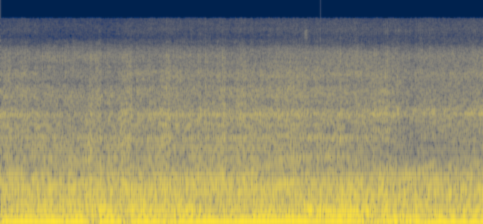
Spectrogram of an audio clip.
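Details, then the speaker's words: Moto-Ski snowmobile on snow after carb cleaning, new fuel lines and exhaust gaskets: engine holds a flat droning pitch barely changing as it pulls; drive belt slipping on the clutches unless throttle applied gently. "I don't know if you can hear that but that's the belt slipping on the clutches so you gotta apply the throttle easy or it'll just slip and not grab"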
